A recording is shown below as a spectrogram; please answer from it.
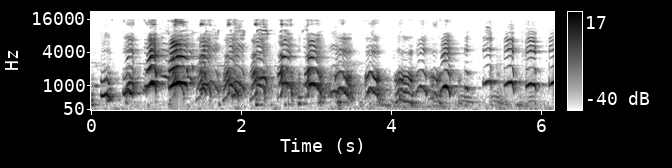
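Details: Basset Hound puppies, a litter 3 weeks and 2 days old in the whelping box, whimpering and squealing together; rapid overlapping high arched whines, about three per second, some trailing into short growly yelps, steady chorus throughout.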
